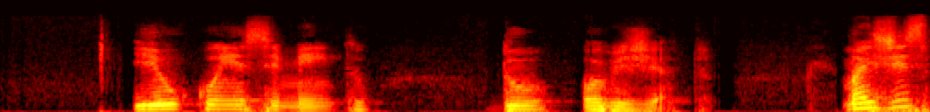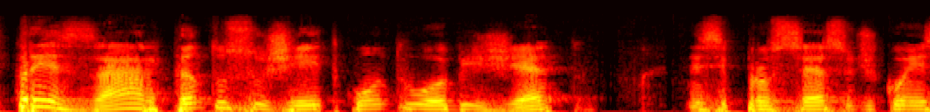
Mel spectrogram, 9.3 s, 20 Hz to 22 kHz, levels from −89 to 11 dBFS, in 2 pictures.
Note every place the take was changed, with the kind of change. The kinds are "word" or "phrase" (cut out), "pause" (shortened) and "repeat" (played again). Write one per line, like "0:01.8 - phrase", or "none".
none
